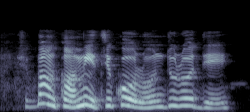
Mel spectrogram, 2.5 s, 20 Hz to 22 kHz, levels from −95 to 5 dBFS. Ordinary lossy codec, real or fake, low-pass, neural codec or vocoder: none; real; 7.2 kHz; none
